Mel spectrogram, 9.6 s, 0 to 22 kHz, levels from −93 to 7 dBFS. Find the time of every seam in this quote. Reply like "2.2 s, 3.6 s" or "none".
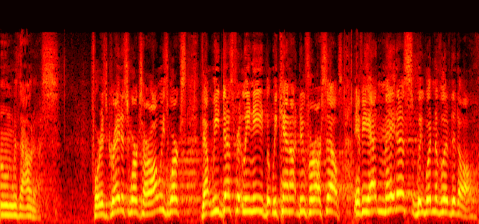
7.0 s

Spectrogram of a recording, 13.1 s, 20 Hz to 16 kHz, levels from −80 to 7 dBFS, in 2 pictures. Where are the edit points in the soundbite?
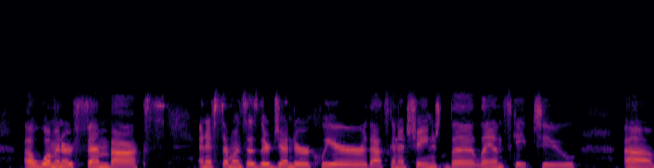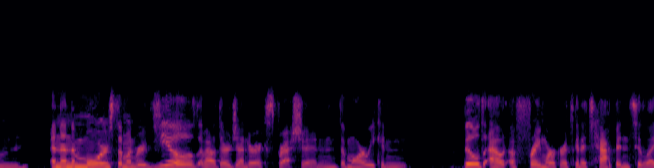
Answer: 4.4 s

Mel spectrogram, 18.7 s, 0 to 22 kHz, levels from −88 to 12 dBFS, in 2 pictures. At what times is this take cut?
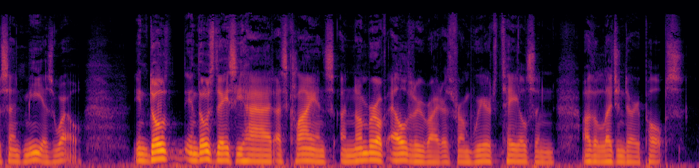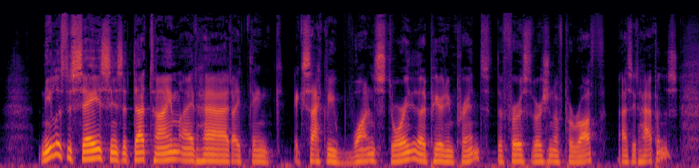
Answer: none

